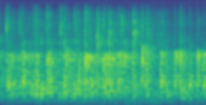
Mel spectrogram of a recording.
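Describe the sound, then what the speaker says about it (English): Audience applause greeting a presenter as she takes the stage at an intern showcase event: steady, dense clapping from a room of people, close and continuous throughout, with no talk over it. "you're being applauded already"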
